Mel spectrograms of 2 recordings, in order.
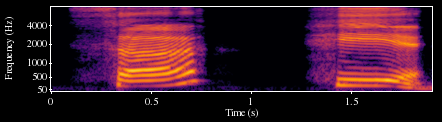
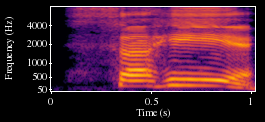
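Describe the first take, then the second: First: "सही" split with a pause; rising स, pause, then ही in "सही"; syllable by syllable. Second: Said in the usual way. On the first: Shown as a demonstration. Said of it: "एक एक अक्षर का उच्चारण". ("सही" को तोड़कर, स... ही) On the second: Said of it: "तो मिलके बन जाएगा".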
